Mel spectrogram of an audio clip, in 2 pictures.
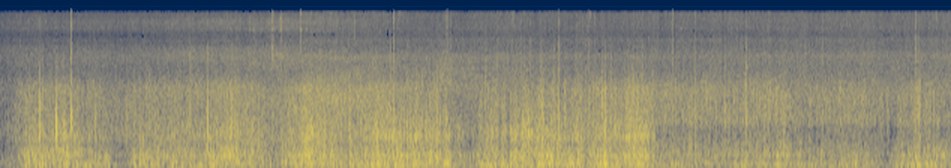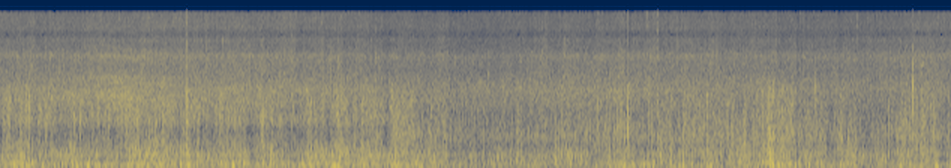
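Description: Strong, gusty thunderstorm wind buffeting the microphone in loud gusts for the first several seconds, then easing to a steadier, quieter rush.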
